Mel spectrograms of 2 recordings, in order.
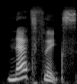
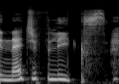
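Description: First: Netflix said the English way, NET-fliks; English pronunciation. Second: Netflix said the Brazilian way, NE-chee-FLEEKS; Brazilian pronunciation. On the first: Teacher modelling correct English Netflix for learners, English pronunciation. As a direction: say Netflix in English, no vowel after the t. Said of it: "é a pronúncia correta em inglês". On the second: Teacher showing how Brazilians call it, Brazilian-accented Netflix. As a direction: say Netflix with a Portuguese "chee" after Ne. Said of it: "porque a gente chama de". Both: Shown as a demonstration.

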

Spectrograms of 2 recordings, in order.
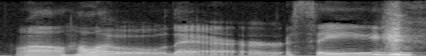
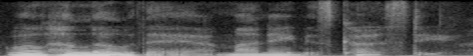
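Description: First: Gangster criminal voice. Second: Seductive serial-killer hush; lady criminal voice. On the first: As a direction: play it like an old-time crook. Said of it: "let's start with you being a criminal". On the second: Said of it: "you being a lady criminal". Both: Acted.

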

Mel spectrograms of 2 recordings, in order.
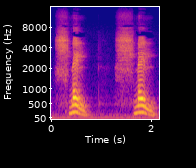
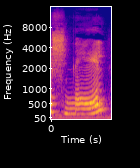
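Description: First: "schnell" with short E and clear L; correct short vowel. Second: "schnell" with a dragged-out E; wrong long vowel. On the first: Teacher correcting for students, short E. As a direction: keep the E of "schnell" quick, falling. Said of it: "é schnell". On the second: Teacher showing students the mistake, long E. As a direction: stretch the E in "schnell". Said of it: "Não é schnell". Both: Shown as a demonstration.

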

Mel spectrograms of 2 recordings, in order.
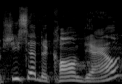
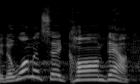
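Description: First: "calm down" slowed, with a questioning rise at the end; mirroring question. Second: Said in the usual way. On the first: Shown as a demonstration. Listener mirroring a friend's story back, "calm down" as rising question. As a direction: echo it back as a question, lifting on "down". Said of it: "make it a question and go". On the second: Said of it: "I can take that phrase and make it a question".

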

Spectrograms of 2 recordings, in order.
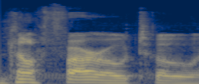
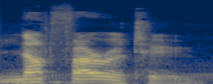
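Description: First: "Faro Toe" ending in a long oh; corrected pronunciation. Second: "Faro too" ending in an oo sound; tentative pronunciation. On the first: Correcting the book name for co-hosts, pronunciation ending "Toe". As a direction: say "Toe" to rhyme with go. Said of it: "I think is how it's meant to pronounce". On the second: Explaining a book name to co-hosts, tentative pronunciation "too". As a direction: say "too" with a rounded oo. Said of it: "how it's meant to pronounce". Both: Shown as a demonstration.

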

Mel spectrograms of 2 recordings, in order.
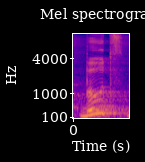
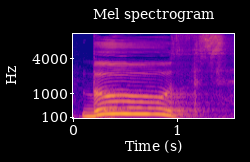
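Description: First: "Boots?" asked with a questioning rise, the th dropped; boots mistaken. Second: "Booths." said loud and high with a clear th ending. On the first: A listener mishears booths as boots, puzzled rising question. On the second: Correcting the audience who heard boots, loud and emphatic. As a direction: stress the th in "Booths.". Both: Shown as a demonstration. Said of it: "Boots, not boots".

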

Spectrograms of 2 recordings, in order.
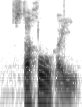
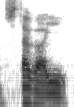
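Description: First: Said in the usual way. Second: したがいい said as one contracted dialect phrase, low; dialect form. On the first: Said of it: "した方がいいって言うな". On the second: Shown as a demonstration. Guest testing his hometown wording, したがいい in contracted dialect form. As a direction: say したがいい compactly, without the ほう. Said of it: "北九州だと".

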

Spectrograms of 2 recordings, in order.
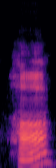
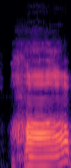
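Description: First: Rising, can't-hear-you question; higher, questioning grunt; puzzled huh. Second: Loud, high mocking echo; louder, exaggerated questioning shout; huh thrown back. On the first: Retold or imitated. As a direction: imitate someone who couldn't hear. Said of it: "he's wearing fucking noise-canceling headphones". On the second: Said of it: "back to him".

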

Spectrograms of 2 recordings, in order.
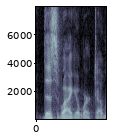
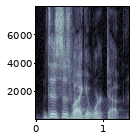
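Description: First: Said in the usual way. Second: Worked up. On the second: Real, not acted.

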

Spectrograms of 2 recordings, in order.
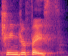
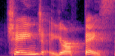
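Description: First: Retold order at ordinary speed, higher; imitated mom's order. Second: "Change your face" slowed, each word punched; imitated stern mom. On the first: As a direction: toss out a mother's command, imitated. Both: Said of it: "my mom used to be like".

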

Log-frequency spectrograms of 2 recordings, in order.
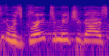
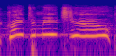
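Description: First: Said in the usual way. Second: High, loud, drawn-out holler; yelled farewell. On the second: Retold or imitated. Crowd waving him off as he leaves, yelled farewell. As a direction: holler it after someone leaving. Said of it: "were just yelling at me".

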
